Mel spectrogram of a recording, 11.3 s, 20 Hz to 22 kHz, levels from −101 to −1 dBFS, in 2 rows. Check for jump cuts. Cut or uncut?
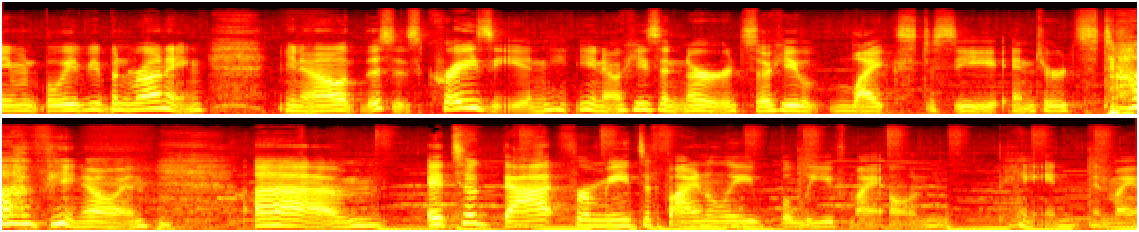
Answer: uncut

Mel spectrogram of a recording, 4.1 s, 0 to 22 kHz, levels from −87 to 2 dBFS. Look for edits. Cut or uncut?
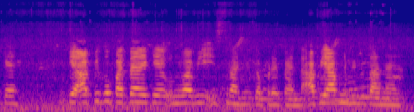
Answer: uncut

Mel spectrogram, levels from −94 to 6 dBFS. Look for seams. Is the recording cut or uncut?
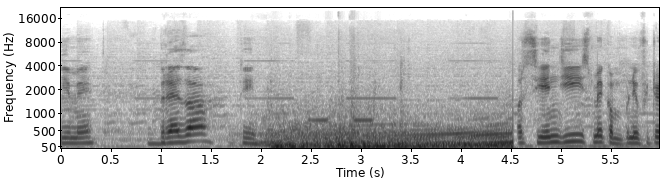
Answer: cut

